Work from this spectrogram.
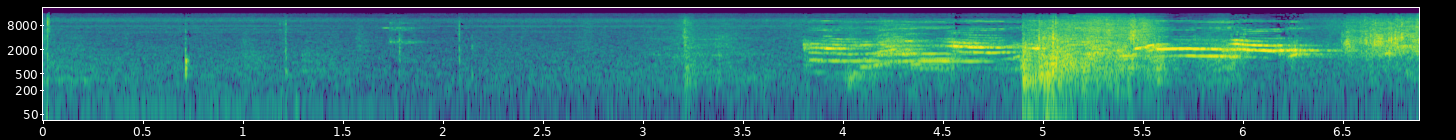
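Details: After several quiet seconds with faint taps, a cat lets out a long, strained, wavering meow, overlapped partway through by a loud burst of noise.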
